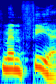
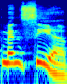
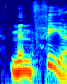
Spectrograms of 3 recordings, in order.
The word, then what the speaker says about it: Mencía: And it's pronounced Mencía. It looks like Mencía, but it's pronounced Mencía.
